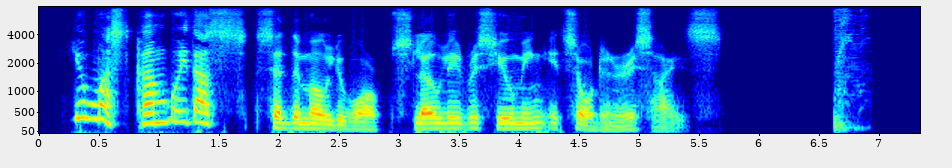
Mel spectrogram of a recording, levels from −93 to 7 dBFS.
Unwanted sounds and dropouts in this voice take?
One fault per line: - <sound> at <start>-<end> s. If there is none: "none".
- thud at 6.6-7.0 s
